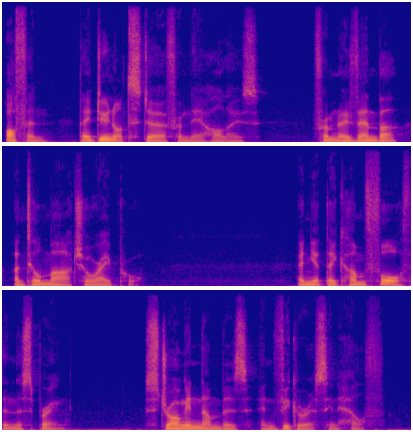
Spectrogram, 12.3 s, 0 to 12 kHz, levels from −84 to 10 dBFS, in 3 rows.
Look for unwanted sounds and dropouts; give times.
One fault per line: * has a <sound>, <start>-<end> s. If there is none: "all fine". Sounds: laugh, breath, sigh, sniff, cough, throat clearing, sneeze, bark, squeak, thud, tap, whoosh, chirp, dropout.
all fine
